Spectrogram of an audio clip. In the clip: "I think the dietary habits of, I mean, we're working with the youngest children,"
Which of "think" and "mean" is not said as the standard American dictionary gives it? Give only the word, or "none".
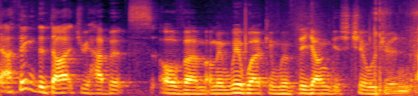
none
